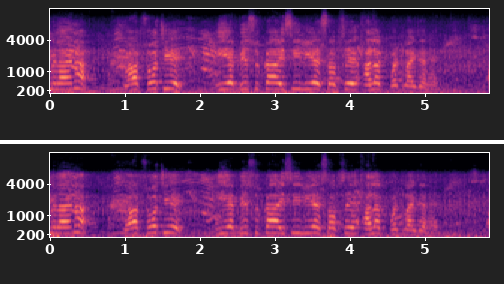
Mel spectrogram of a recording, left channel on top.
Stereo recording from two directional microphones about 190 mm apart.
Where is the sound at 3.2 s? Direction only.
70° right (ahead or behind).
